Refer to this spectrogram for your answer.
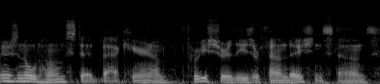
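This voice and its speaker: Somewhat breathy, a man speaks at a very deep, low pitch. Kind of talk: casual walkthrough narration to camera. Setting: outdoors.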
